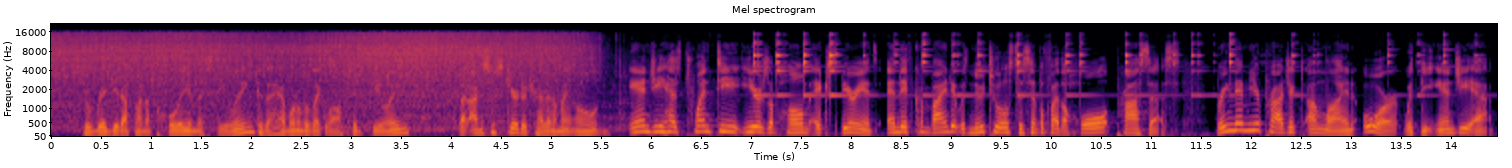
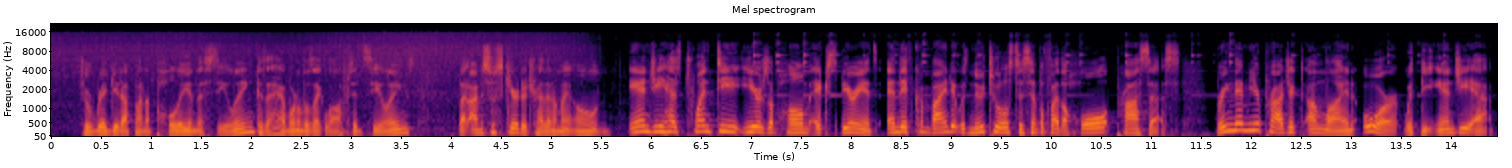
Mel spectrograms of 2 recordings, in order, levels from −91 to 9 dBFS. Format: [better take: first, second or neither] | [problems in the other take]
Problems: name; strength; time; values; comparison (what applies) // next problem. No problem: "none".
second | household noises; loud; throughout; 1 dB below the speech; faint in the second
